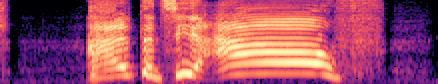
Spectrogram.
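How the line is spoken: Shrieked. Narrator (German): kreischte Umbridge

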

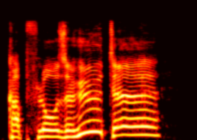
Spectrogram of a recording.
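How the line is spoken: Called out. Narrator (German): rief George

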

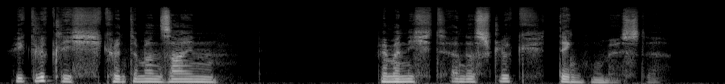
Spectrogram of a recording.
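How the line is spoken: Sighed. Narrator (German): seufzte er

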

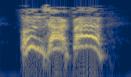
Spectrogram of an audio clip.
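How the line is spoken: King roaring. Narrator (German): brüllte der König

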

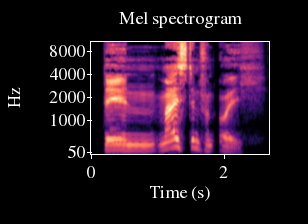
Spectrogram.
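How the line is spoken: Raised voice. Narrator (German): begann Capricorn mit erhobener Stimme

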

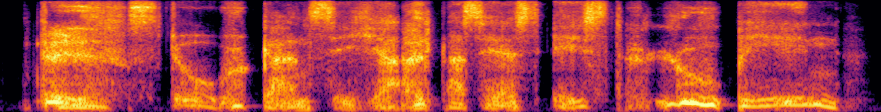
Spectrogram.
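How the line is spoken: Growl. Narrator (German): knurrte er

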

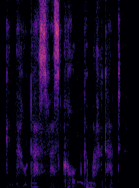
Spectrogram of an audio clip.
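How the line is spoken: Whispering. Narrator (German): flüsterte Hermine

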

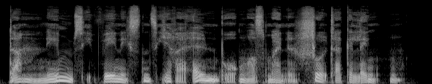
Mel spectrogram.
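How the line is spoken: Low murmur. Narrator (German): raunte er

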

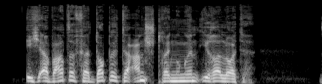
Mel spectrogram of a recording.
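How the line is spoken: Sharp. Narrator (German): sagte scharf

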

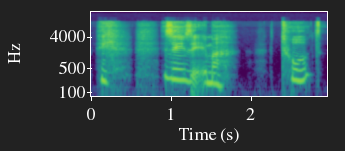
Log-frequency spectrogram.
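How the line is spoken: Moaning. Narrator (German): stöhnte Mrs

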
